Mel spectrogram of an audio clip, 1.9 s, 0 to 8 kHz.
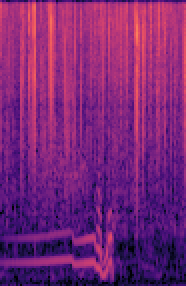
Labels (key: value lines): label: biophony, cascading saw
recorder: SoundTrap 600 or HydroMoth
